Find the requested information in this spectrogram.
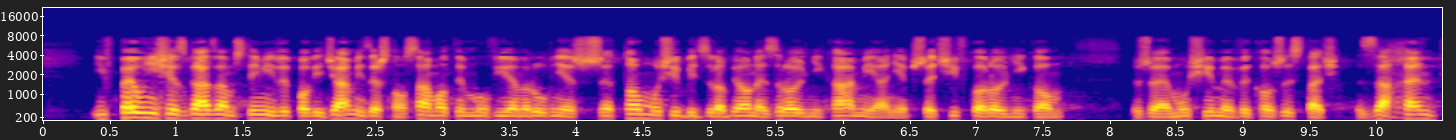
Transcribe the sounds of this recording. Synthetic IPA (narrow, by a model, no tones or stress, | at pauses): ifpɛwɲiɕɛzɡad̪zamst̪ɘmʲivɘpɔvʲjed͡ʑamʲizɾɛʂt̪ɔ̃w̃samɔt̪ɘmːuvʲiwɛmɾuvɲɛʐʐɛt̪ɔmuɕibɘd͡ʑzɾɔbʲjɔnɛzɾɔlɲikamʲiaɲɛpʂɛt͡ɕifkɔɾɔlɲikɔm | ʐɛmuɕimɘvɘkɔʐɘst̪ad͡ʑzaxɛnt̪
